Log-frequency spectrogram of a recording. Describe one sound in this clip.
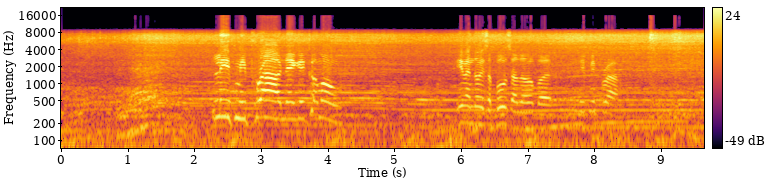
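A motorcycle engine revs in sharp, rising bursts.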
